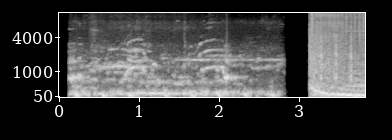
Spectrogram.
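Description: A fairground ride's machinery rumbles and whooshes.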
